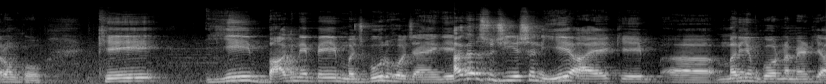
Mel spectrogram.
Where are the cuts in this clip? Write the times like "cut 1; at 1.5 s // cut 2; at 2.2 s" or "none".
cut 1; at 4.5 s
